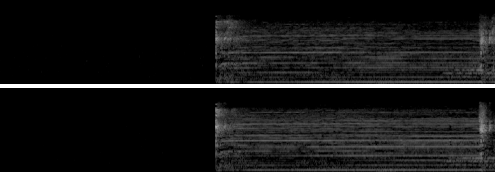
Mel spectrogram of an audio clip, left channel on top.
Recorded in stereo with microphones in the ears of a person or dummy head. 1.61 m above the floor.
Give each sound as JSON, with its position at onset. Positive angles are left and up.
{"t": 2.1, "sound": "a buzzer", "side_deg": -35, "distance_m": 7.5}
